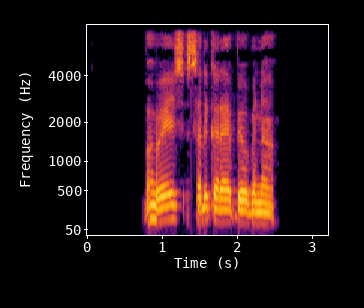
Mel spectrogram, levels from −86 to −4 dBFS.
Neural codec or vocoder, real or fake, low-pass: none; real; 7.2 kHz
